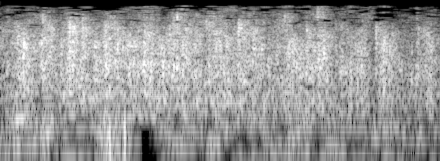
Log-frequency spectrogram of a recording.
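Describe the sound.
A class audience applauds a guest speaker, steady and dense clapping that continues without a break for about three seconds with no talk over it.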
